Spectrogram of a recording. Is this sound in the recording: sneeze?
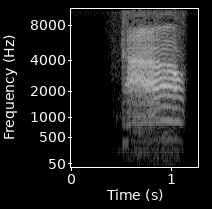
no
